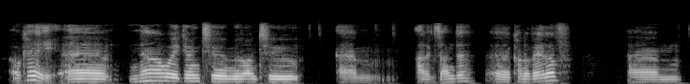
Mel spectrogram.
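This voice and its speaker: A man's voice: medium pitch, no echo. A man moderating a webinar and introducing the next speaker over a video call, with many hesitant fillers. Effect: heard over a video call. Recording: distant, dull video-call audio.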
